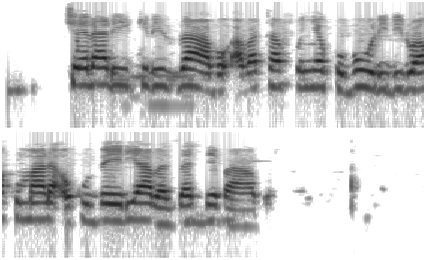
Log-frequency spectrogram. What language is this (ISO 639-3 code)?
lug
